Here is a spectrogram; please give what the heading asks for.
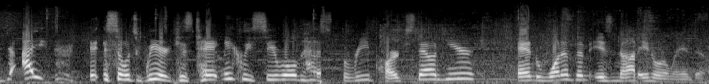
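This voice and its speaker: A man's voice: sits high, lively intonation, normal speed, darkish tone. A young American man from Florida bantering casually with friends on a game stream, slangy and profane, repeating phrases for emphasis. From Florida, United States. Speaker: game streamer in a group call. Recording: music behind the voice. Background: music.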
